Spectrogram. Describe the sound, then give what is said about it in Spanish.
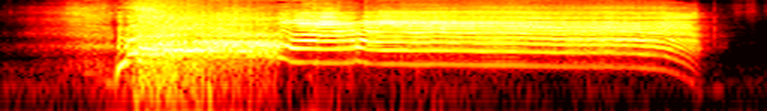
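A man's wild scream: after a short rough burst, a loud, sustained, strained wail holds a steady high pitch for about four seconds, then cuts off abruptly. It is heard alone, with no other sounds. “Y en eso uno de ellos lanzó un grito salvaje.”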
